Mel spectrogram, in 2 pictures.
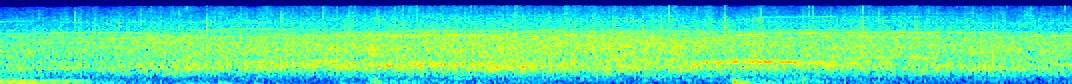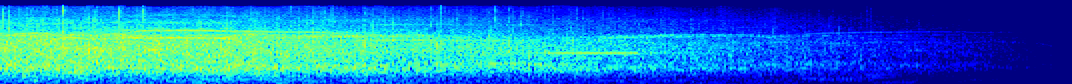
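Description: Audience applauding. The applause fades out over the last three seconds.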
